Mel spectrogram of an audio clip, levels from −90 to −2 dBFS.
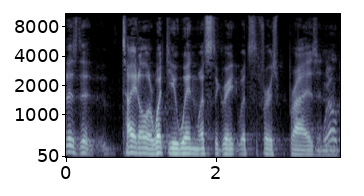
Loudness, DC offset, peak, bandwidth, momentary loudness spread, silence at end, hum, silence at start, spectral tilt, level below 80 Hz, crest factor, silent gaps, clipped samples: -29 LUFS; under 0.1%; -10 dBFS; 11 kHz; 11 LU; 0 s; none; 0 s; -5.5 dB/octave; -68 dBFS; 20 dB; none; under 0.1%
